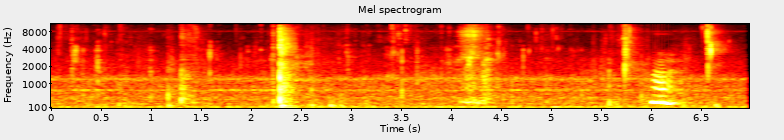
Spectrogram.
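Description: Close-miked chewing and mouth sounds of people eating naan and curry, with scattered small wet clicks and a sharper click about two and a half seconds in. A brief voiced hum with a falling pitch comes near the end.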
